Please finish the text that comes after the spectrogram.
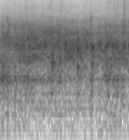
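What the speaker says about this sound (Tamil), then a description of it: "எண்ணெய் காஞ்சதுமே கொஞ்சம் கடுகு உளுந்து சேர்த்துக்கலாம். கடுகு பொரிஞ்சதும் வரமிளகாய்" Steady bright crackling and sizzling of mustard seeds popping in hot oil, close and continuous with no voices.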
